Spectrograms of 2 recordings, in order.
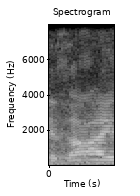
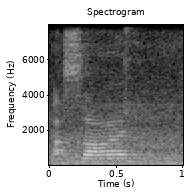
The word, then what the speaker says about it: Azai: Nagamasa, Asai, Azai. It's some scholars say Azai is more correct. Others say Asai.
